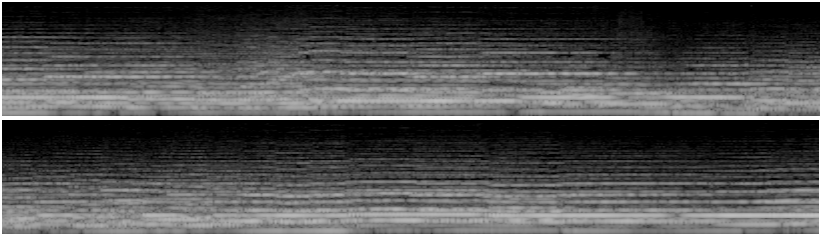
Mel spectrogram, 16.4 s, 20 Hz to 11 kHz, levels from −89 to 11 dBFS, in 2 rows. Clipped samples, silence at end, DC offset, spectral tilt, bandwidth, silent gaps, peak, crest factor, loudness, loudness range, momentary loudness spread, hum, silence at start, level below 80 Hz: under 0.1%; 0 s; under 0.1%; -8.5 dB/octave; 6 kHz; none; -10 dBFS; 12 dB; -22 LUFS; 4 LU; 5 LU; none; 0 s; -50 dBFS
